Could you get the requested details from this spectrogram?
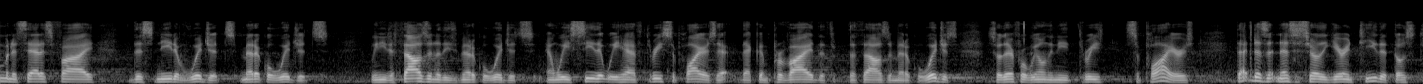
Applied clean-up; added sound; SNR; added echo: none; none; none; none.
